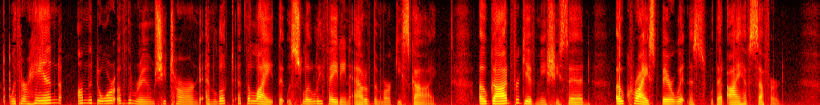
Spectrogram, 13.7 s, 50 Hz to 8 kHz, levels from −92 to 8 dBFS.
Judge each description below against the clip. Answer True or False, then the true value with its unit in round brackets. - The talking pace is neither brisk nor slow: True (170 wpm)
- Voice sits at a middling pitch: True (165 Hz)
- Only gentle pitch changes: False (4.0 semitones)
